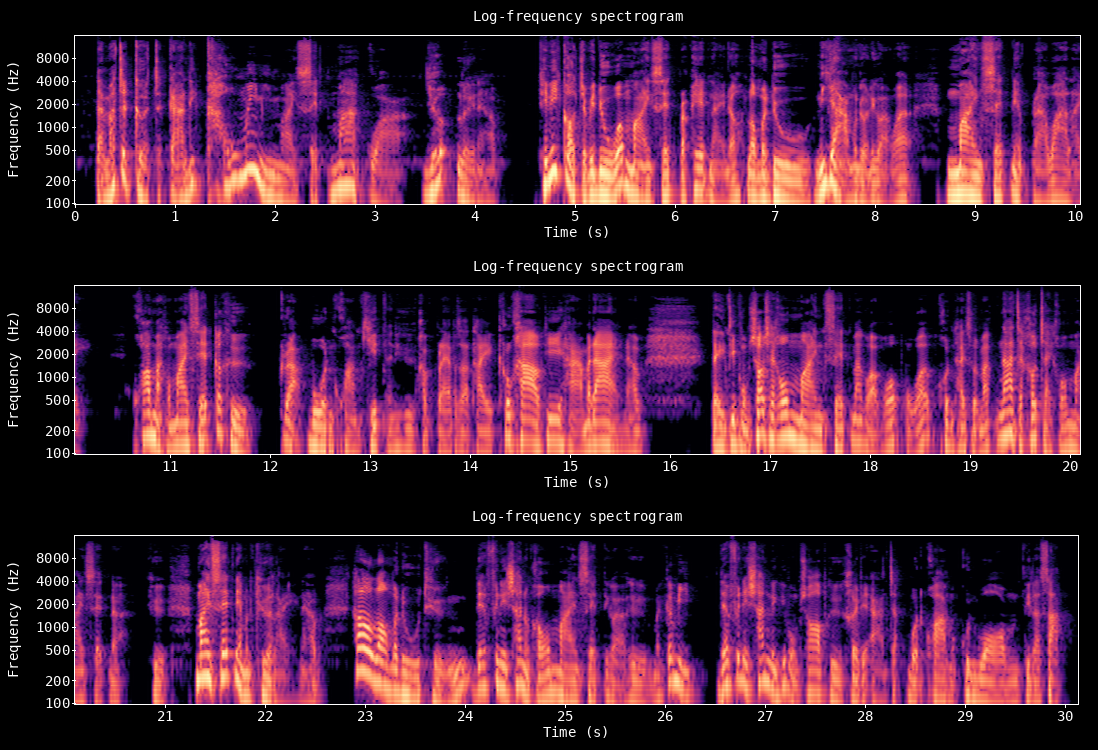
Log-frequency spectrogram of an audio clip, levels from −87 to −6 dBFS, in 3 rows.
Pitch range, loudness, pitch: 100-140 Hz, -21 LUFS, 115 Hz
